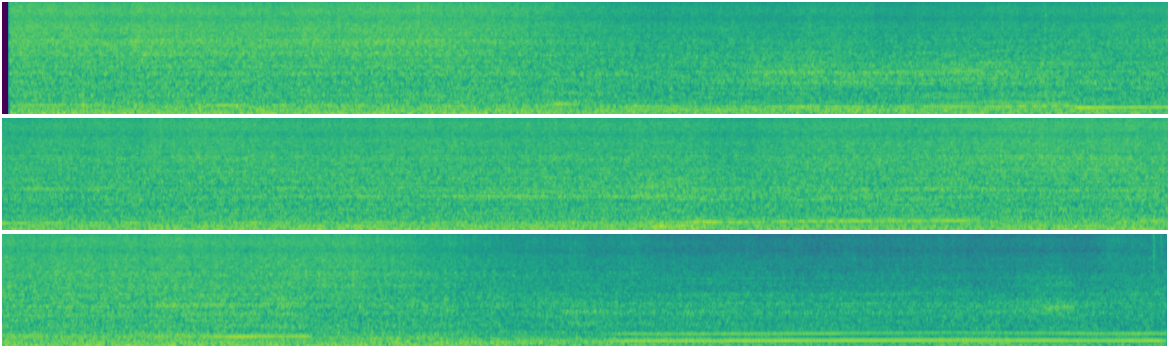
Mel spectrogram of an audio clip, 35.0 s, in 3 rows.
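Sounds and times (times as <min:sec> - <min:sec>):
car engine accelerating: 0:00.1 - 0:34.9.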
